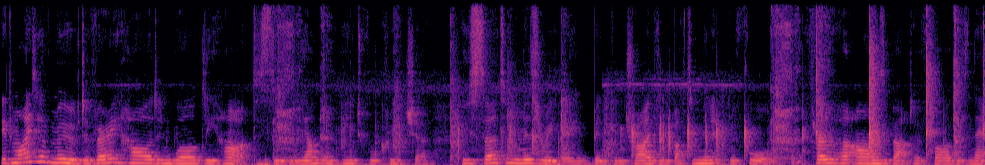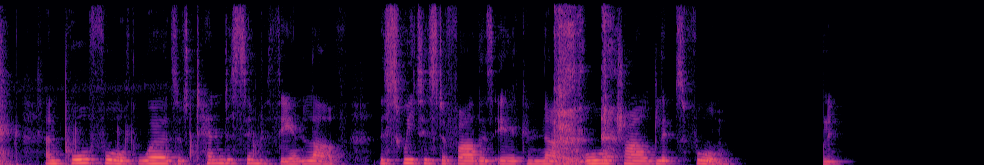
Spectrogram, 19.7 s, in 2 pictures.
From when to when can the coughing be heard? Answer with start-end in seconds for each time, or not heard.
2.7-3.4, 7.7-8.4, 15.3-16.1.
